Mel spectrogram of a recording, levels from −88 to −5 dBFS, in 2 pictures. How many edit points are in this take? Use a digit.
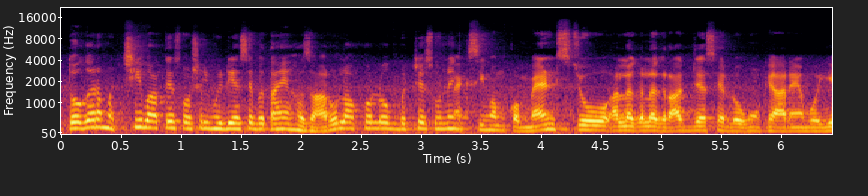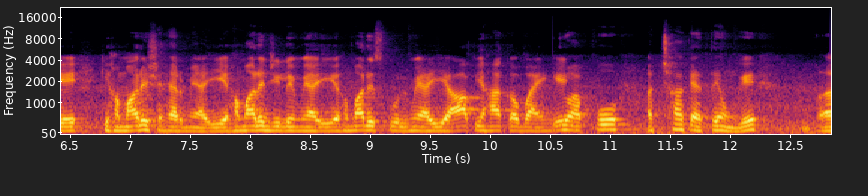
2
